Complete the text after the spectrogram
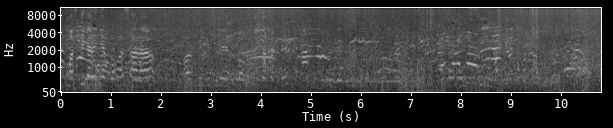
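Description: Waves crash and wash onto the shore.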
